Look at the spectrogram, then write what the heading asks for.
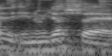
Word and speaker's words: Inuyasha: Inuyasha, l'ho pronunciato bene, Ale, questo Inuyasha. Inuyasha, sì.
